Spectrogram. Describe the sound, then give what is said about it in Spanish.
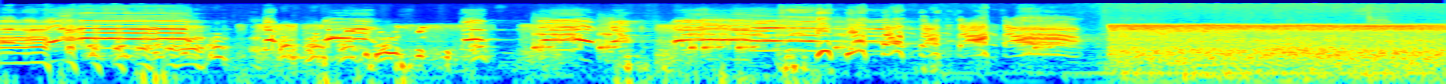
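A dog barks and growls in bursty outbursts mixed with people talking loudly, before the sound gives way to a steady rushing hiss near the end. “No, no, no, no, no, no, perrito bonito, no.”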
